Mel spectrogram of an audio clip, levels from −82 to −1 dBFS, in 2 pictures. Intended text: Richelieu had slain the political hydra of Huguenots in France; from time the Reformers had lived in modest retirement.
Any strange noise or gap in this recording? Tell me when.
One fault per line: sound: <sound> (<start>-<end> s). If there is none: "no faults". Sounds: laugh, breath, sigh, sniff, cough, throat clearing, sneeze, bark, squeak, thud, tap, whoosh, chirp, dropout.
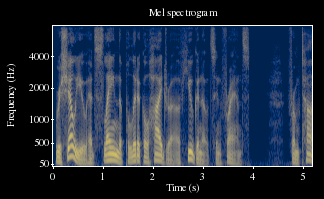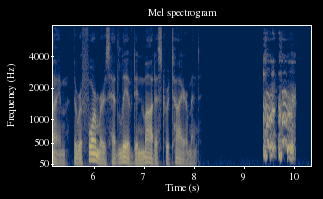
sound: cough (9.4-10.0 s)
